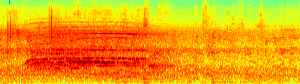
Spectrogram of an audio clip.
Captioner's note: audience applauding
